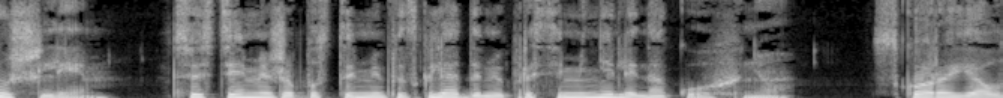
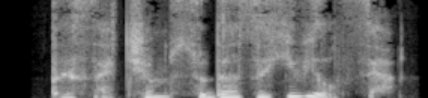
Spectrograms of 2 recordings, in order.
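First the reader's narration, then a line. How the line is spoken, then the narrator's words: Angry whisper. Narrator (Russian): сердито зашептала я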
